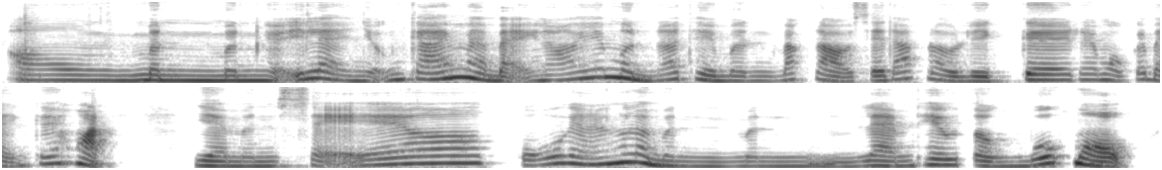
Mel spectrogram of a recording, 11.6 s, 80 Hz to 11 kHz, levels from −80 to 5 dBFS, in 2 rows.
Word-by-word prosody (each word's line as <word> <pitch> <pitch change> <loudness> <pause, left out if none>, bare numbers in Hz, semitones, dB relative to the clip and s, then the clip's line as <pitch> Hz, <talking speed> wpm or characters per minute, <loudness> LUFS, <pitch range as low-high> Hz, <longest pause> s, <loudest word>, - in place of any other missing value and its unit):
ờ, 215 -1 -6 0.4
mình 200 -1 +2
mình 195 0 +2
nghĩ 195 +4 0
là 270 -6 0
những 190 +5 -4
cái 245 +3 +1
mà 310 -5 +6
bạn 185 -2 -2
nói 215 +6 -4
với 315 +2 -1
mình 280 -12 +4
á 235 +5 -5
thì 230 -5 -1
mình 185 -1 -6
bắt 225 +3 -7
đầu 175 -2 0
sẽ 190 +2 -2
bắt 265 +5 -7
đầu 210 -7 -3
liệt 175 0 -1
kê 220 -1 +2
ra 225 0 -9
một 215 -3 -5
cái 240 +5 -10
bảng 195 -1 -7
kế 265 - -4
hoạch 285 0 +5 0.4
và 190 -2 +1
mình 175 0 -4
sẽ, 205 +6 -3
ơ, 285 +2 +2 0.2
cố 215 +7 -4
gắng 270 0 +3
là 320 -2 +5
mình 175 -5 -2
mình 175 0 -7 0.3
làm 190 -1 -1
theo 225 0 +1
từng 175 -2 -2
bước 275 +6 +3
một, 280 - +7
210 Hz, 220 wpm, -24 LUFS, 185-250 Hz, 0.4 s, một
